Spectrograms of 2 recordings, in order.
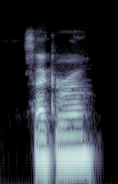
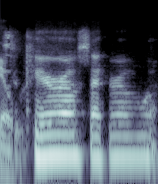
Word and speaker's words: Sekiro: Sekiro. – Thank you. – Sekiro.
